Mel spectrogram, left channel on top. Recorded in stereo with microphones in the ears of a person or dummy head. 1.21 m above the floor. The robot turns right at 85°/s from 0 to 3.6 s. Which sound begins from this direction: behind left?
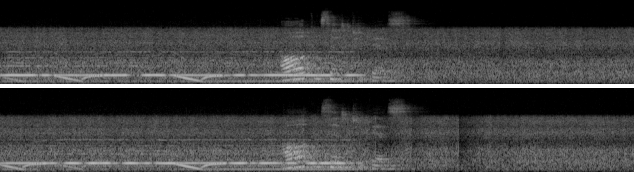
A woman speaking, at 2.8 s.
